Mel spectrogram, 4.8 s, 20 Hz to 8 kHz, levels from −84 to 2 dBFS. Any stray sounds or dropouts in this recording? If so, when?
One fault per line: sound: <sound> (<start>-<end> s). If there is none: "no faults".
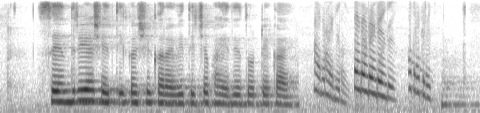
sound: chirp (3.1-4.4 s)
